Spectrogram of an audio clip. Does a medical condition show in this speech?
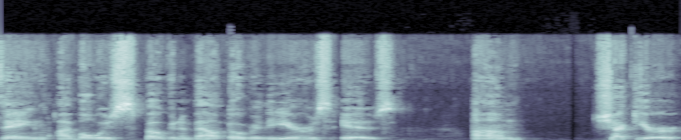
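Yes: ALS; not yet bad.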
